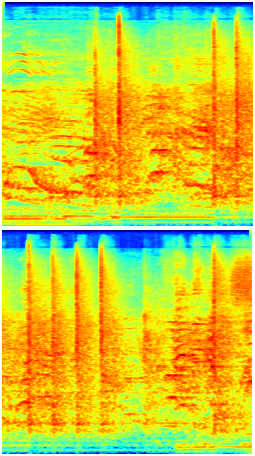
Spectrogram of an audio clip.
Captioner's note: varied rabble-rousing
